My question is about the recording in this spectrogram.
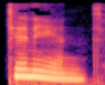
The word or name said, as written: tinnient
